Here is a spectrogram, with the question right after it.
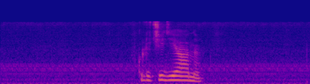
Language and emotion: Russian, neutral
